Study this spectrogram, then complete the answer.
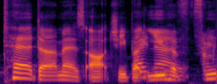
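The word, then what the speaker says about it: Terre d'Hermès: i got hermes mazda terry terry odemez i love terry i love the way you pronounce that it's called tear dermes archie but you have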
